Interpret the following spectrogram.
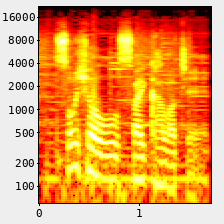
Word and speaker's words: social psychology: Social psychology, social psychology. P가 묵음이에요.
